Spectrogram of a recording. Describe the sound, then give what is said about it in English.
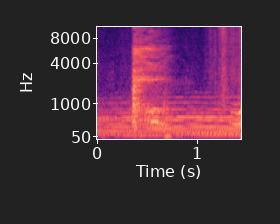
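A single sudden sneeze, a loud breathy burst that fades quickly into a short voiced tail, followed by a faint breathy exhale over a steady low hum. “Bless you, darling.”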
